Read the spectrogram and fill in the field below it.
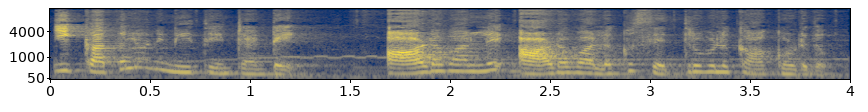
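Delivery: ordinary delivery, nothing marked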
